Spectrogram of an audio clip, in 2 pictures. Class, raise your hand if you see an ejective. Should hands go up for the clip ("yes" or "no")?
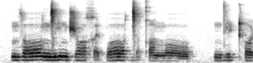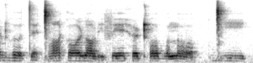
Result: yes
